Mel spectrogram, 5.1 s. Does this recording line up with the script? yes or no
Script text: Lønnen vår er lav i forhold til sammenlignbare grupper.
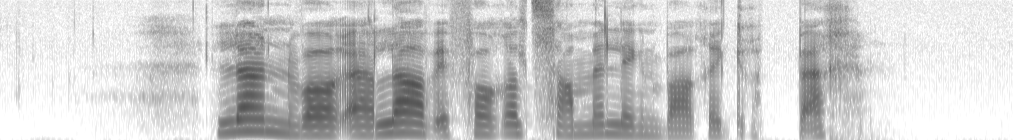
no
